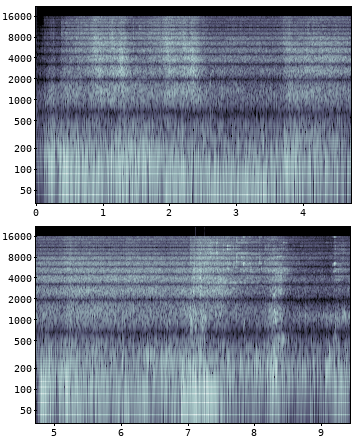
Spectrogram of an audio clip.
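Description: A magic spell whooshes and crackles in bursts.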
